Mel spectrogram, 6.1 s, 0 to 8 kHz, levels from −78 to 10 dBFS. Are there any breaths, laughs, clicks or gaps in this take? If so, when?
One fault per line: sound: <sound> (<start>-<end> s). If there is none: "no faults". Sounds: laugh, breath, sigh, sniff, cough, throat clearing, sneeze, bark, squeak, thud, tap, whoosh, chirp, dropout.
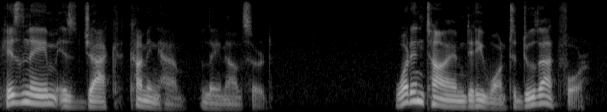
no faults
